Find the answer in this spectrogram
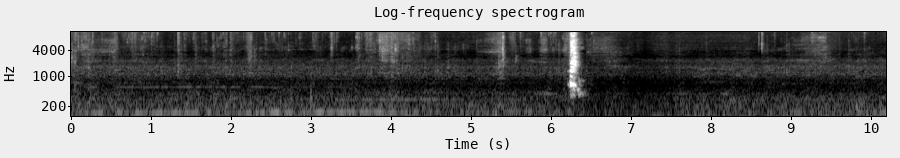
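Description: An English bulldog gives one short, sharp bark or yip about six seconds in, over a faint steady low rumble.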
